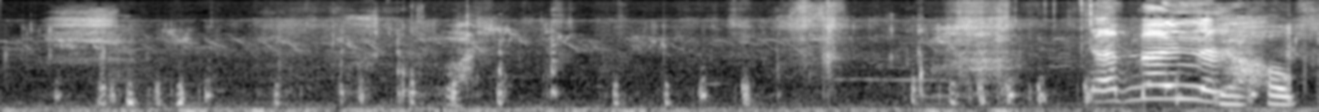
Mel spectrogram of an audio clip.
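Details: Chickens kept by their owner: a run of short, rapid clucks and clicks, about four per second, ending in a loud, wavering, harmonic squawking call over faint low background noise.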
